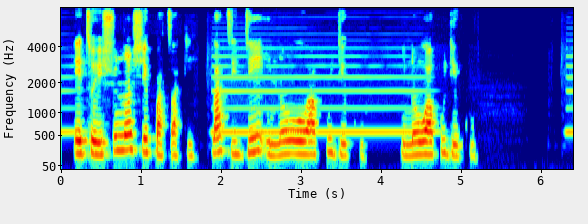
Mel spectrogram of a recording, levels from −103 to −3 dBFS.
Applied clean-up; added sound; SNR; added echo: none; Wind instrument, woodwind instrument; 16 dB; none.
